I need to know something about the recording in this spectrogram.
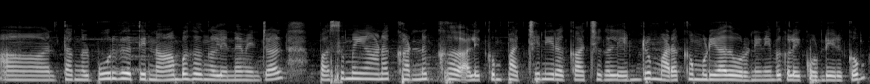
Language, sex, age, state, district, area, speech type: Tamil, female, 18-30, Tamil Nadu, Dharmapuri, urban, spontaneous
